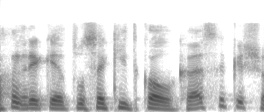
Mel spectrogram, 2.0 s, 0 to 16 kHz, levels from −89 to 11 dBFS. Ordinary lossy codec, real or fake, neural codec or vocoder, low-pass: MP3, 96 kbps; fake; codec, 16 kHz, 1 kbps, X-Codec, HuBERT features, trained on general audio; 7.2 kHz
